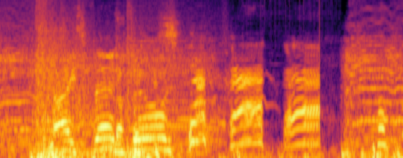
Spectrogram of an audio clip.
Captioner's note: laughs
